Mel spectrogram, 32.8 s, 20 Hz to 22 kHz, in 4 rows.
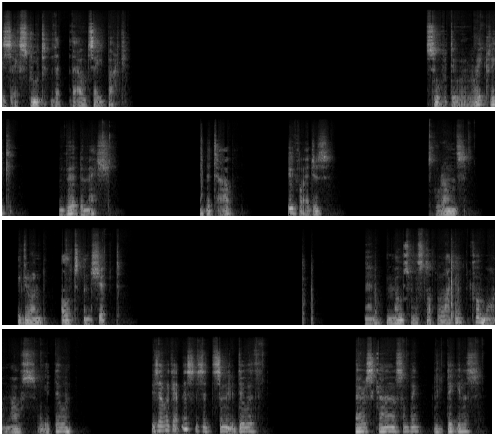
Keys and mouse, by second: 2.5-3.2 alt+drag, 3.9 alt+click, 8.0-10.0 drag, 11.6 Tab, 12.8 2, 14.9-15.3 alt+drag, 16.0 alt+click, 27.2-28.0 alt+shift+drag, 29.9 alt+shift+click, 30.5 alt+shift+click, 31.3-32.0 alt+shift+drag.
